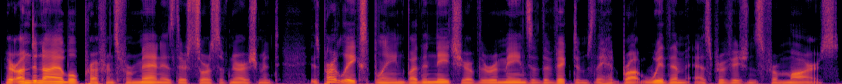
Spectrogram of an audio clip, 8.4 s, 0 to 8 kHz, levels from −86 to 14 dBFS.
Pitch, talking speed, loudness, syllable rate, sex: 100 Hz, 220 wpm, -22 LUFS, 6.1 syllables/s, male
